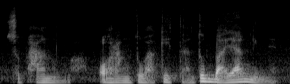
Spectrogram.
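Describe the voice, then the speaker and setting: A middle-aged man preaching a sermon, dropping to quiet low asides and rising to emphatic, slangy appeals. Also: moderate pace, slight background noise.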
